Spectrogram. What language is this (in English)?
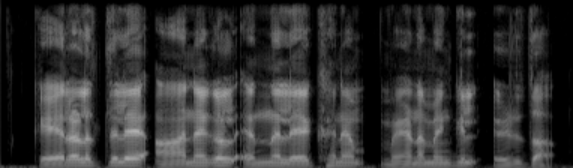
Malayalam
